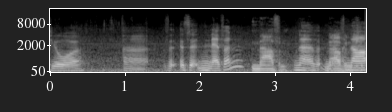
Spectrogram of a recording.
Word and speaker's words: Navan: Navan.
